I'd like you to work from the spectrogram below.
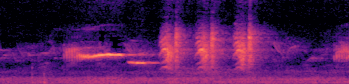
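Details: Morning song of a common nightingale: a drawn-out clear whistle slipping lower, followed by three loud rasping strokes in quick succession.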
